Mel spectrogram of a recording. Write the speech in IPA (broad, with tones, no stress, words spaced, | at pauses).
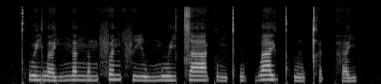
kʷʰe˧jwɐ˨j ŋɐ˨ŋ ɐ˨˧mfɐ˥n fiː˨˩wmuː˨j t͡saː˧kʊ˨˩ŋkʷʰɐ˨k̚waː˥j kʷʰiː˨˩wkʰɐ˨k̚hɐ˨˧j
